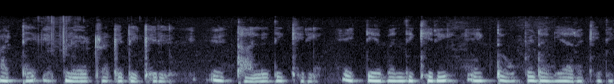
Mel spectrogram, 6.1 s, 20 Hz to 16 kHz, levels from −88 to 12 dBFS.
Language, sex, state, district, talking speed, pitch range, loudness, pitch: Rajasthani, female, Rajasthan, Churu, 145 wpm, 160-175 Hz, -16 LUFS, 170 Hz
